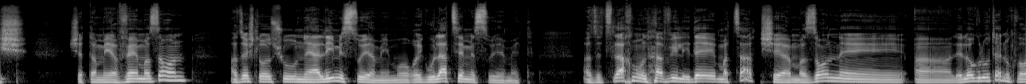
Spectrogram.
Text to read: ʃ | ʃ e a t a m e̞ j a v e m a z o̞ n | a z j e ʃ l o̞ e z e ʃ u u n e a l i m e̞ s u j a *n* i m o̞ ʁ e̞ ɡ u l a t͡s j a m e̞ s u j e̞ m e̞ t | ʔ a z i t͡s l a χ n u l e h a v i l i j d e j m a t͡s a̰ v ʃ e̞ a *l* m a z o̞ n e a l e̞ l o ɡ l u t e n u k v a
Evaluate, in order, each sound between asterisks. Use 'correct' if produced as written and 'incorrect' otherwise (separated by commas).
incorrect, incorrect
